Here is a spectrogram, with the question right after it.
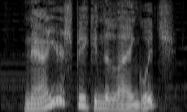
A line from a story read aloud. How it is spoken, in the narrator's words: Lorna chirped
